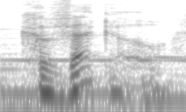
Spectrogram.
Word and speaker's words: Kaweco: this is the COO CCO Lily put um there is a w in there but it's apparently pronounced with a v um I'm not going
